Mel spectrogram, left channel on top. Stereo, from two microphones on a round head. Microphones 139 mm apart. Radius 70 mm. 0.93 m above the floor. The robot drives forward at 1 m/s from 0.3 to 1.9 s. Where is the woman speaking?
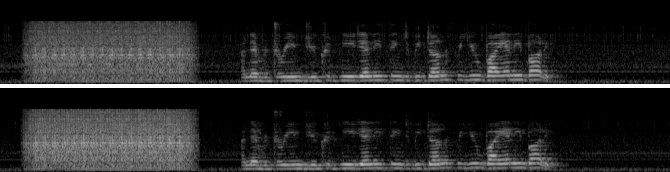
85° left, 2 m.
